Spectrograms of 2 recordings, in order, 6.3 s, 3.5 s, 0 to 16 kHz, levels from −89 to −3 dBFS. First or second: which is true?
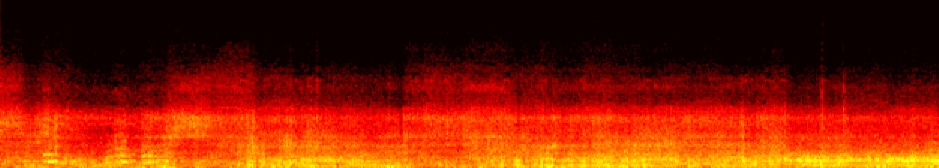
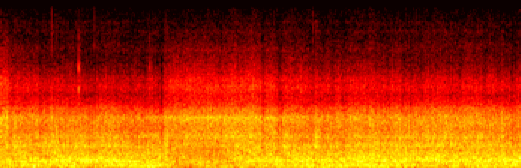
second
